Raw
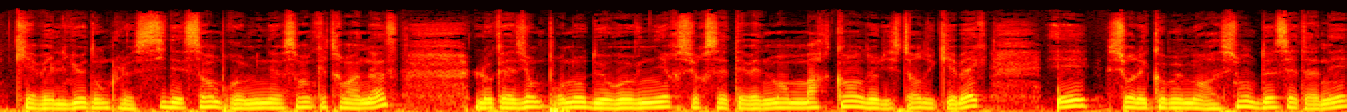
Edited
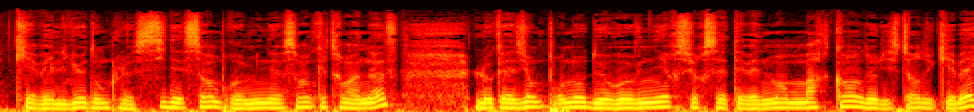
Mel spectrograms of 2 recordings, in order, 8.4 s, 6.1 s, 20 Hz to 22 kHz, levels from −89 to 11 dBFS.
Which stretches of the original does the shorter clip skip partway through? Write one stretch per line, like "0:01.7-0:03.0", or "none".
none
